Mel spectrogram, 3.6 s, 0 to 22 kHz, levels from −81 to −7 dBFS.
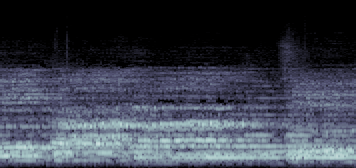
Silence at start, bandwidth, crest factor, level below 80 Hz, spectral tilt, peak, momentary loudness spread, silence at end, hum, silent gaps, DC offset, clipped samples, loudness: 0 s; 10 kHz; 12 dB; -72 dBFS; -6 dB/octave; -10 dBFS; 3 LU; 0 s; none; none; under 0.1%; under 0.1%; -24 LUFS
